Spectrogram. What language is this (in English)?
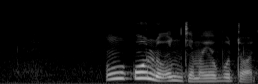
Xhosa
